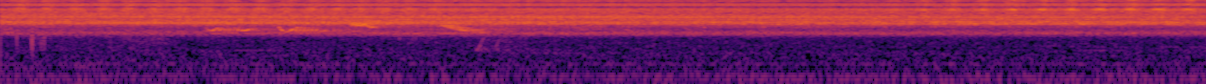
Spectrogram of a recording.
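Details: Cicada chorus in dry-season dipterocarp forest: an unbroken, shrill, hissing buzz at constant strength, with a few brief bird chirps near the two-second mark.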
